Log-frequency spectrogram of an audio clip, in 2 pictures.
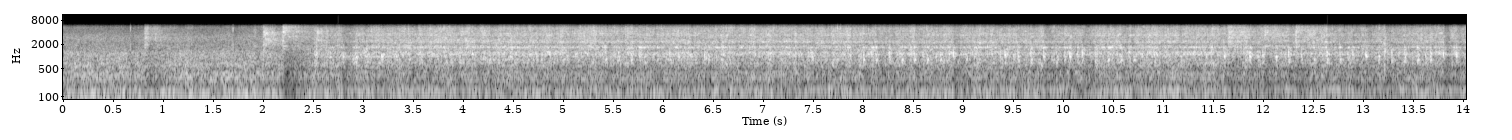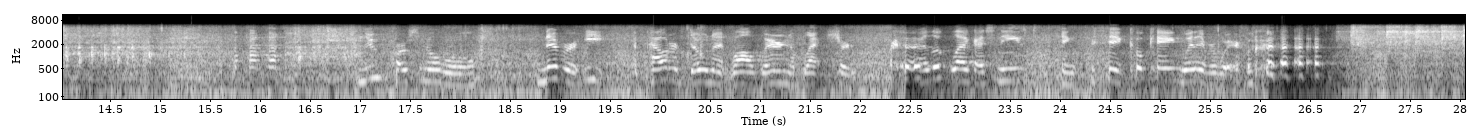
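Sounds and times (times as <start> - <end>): vehicle engine running: 2.5 - 18.1.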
